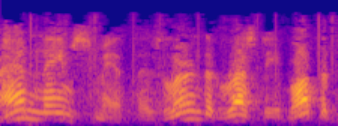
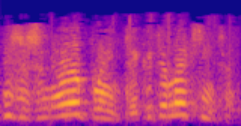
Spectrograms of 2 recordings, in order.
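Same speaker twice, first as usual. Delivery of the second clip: put-on much higher, astonished boyish voice; amazed boy; 10 semitones higher than usual. Rusty finding the plane ticket, amazed and higher. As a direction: gasp it out like a kid who found a clue.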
